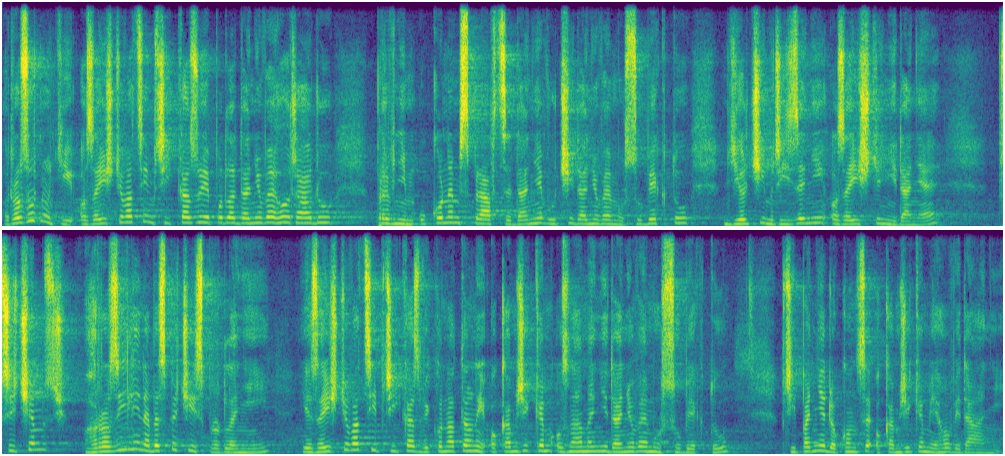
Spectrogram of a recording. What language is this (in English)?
Czech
